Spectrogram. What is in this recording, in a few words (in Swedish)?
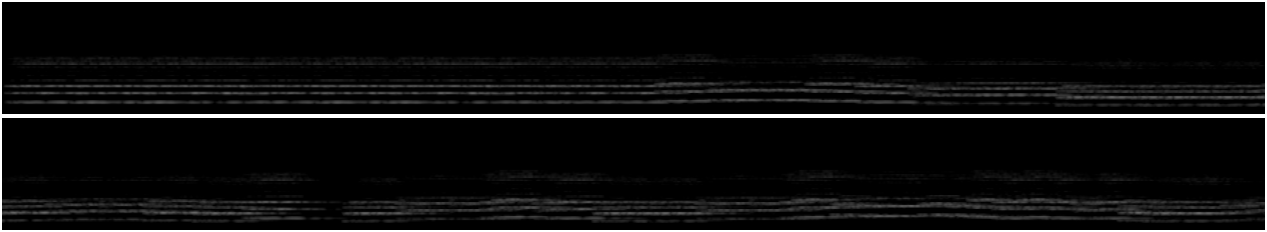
Uti var hage Alt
